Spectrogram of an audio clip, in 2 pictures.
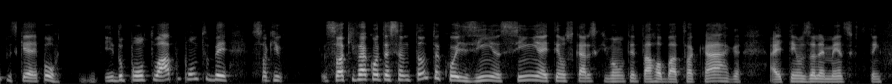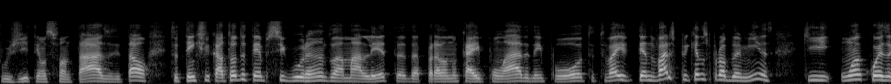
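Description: No technical faults heard.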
